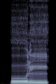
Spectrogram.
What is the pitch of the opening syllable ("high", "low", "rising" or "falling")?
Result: low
